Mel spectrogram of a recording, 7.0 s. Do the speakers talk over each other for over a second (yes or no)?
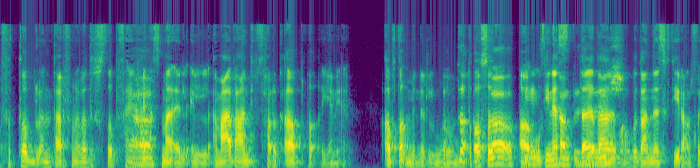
yes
